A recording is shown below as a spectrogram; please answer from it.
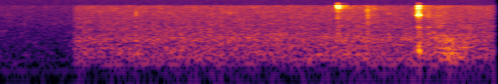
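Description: Near silence, with two faint clicks near the end from a computer mouse.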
